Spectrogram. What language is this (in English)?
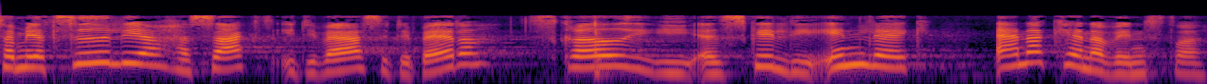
Danish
